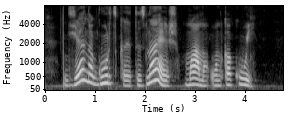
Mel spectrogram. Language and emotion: Russian, neutral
